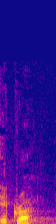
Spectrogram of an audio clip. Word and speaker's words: ICHRA: That's a mouthful, so I'm going to phonetically pronounce it ICHRA. It's just a little bit shorter, easier for me to say.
